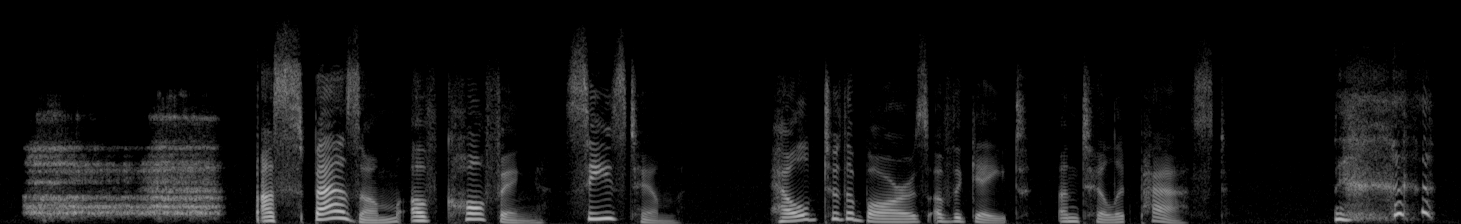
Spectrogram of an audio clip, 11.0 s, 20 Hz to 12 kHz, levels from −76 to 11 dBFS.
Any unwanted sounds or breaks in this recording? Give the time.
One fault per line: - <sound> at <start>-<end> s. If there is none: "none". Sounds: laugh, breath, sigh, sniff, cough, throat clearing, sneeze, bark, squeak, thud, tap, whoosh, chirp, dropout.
- sigh at 0.2-1.7 s
- laugh at 10.0-10.8 s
